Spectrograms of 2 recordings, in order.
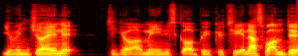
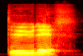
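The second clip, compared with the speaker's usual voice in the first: loud, drawn-out rallying call; hyped shout; 6 semitones higher, 11 dB louder than usual. Real, not acted. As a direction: stretch it out, loud and higher, to kick things off. Hyping up before playing trailer.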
